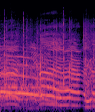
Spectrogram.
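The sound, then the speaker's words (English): An audience bursts into a steady round of applause for an audio sound check to set recording levels: dense clapping mixed with loud whoops and sustained cheering voices, continuing throughout with a brief dip near the end. “So we get a good audio sound check, we do a big round of applause so we can hear set the levels.”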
